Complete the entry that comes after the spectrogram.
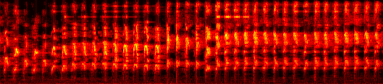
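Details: Long lovebird 'ngekek' trill used to lure and train lovebirds: fast, regular, high-pitched chattering notes, about eight per second, continuing without a break.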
